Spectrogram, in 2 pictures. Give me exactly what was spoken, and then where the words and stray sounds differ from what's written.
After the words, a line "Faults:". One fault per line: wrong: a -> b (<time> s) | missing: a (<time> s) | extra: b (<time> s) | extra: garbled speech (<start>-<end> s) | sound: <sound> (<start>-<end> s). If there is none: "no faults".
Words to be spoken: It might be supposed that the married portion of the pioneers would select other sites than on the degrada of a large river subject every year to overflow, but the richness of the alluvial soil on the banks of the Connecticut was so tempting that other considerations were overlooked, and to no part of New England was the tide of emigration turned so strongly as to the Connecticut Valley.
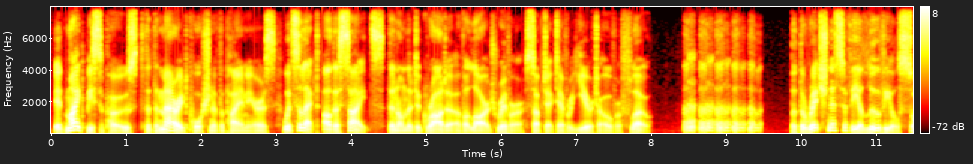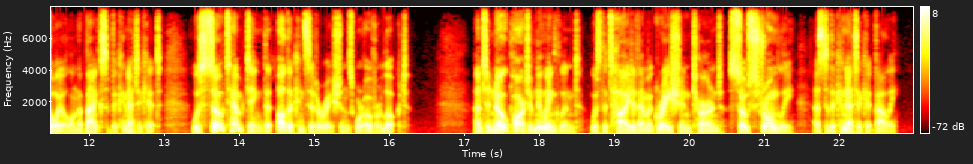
It might be supposed that the married portion of the pioneers would select other sites than on the degrada of a large river subject every year to overflow, but the richness of the alluvial soil on the banks of the Connecticut was so tempting that other considerations were overlooked, and to no part of New England was the tide of emigration turned so strongly as to the Connecticut Valley.
Faults:
sound: laugh (8.4-9.5 s)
